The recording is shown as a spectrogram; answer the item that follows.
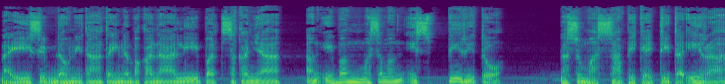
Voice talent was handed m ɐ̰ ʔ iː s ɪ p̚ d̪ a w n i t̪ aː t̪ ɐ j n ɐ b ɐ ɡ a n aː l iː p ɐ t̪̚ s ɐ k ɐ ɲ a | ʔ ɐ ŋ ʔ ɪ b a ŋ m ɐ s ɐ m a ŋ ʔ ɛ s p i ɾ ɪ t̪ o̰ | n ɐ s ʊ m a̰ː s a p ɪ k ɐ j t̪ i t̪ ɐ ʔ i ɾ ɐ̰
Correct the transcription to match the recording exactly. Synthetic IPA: n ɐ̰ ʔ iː s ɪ p̚ d̪ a w n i t̪ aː t̪ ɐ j n ɐ b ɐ k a n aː l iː p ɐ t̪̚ s ɐ k ɐ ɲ a | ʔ ɐ ŋ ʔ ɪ b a ŋ m ɐ s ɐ m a ŋ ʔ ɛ s p i ɾ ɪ t̪ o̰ | n ɐ s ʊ m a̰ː s a p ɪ k ɐ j t̪ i t̪ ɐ ʔ i ɾ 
